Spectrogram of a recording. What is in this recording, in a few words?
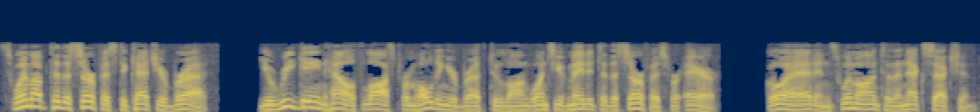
holo breath; source engine; bshift; ba holo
